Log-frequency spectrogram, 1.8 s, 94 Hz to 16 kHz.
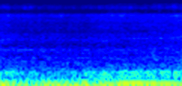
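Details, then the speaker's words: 1990 Ford Mustang GT 5.0 V8: deep uneven V8 rumble lurching and stumbling, bad misfire; owner suspects the weak coil and plans an MSD coil. "let's go for a ride now right now Oh misfire and bad"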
